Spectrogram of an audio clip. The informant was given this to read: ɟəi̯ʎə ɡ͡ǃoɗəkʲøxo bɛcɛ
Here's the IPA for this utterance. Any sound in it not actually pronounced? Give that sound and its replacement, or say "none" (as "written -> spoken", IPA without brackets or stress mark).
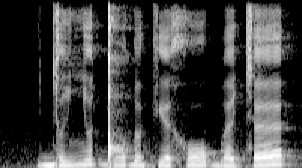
ø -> ɛ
